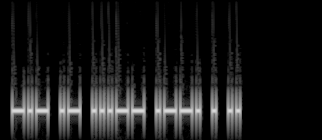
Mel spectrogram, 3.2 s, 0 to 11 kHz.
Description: Morse code, heard as a keyed tone, about 30 wpm, 700 Hz. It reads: KA3PEI
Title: USA Callsign DE Callsign - 6 Characters - 30wpm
